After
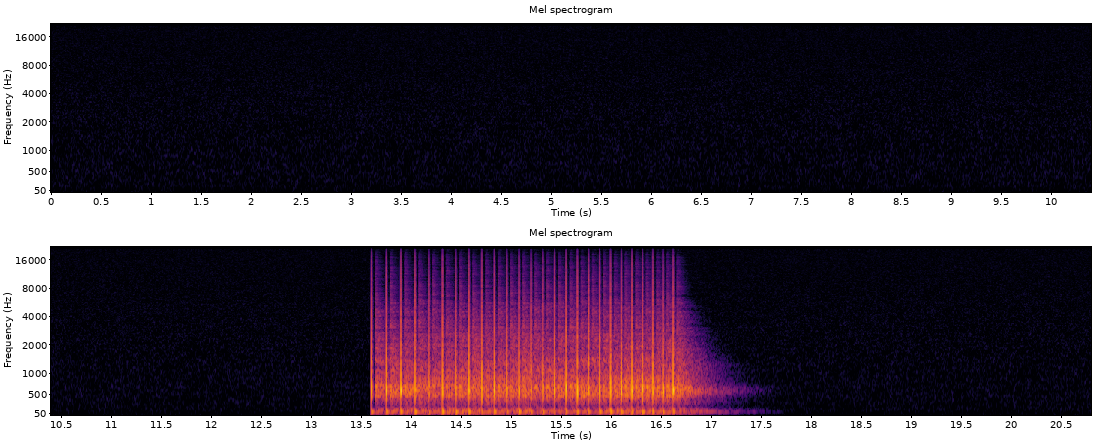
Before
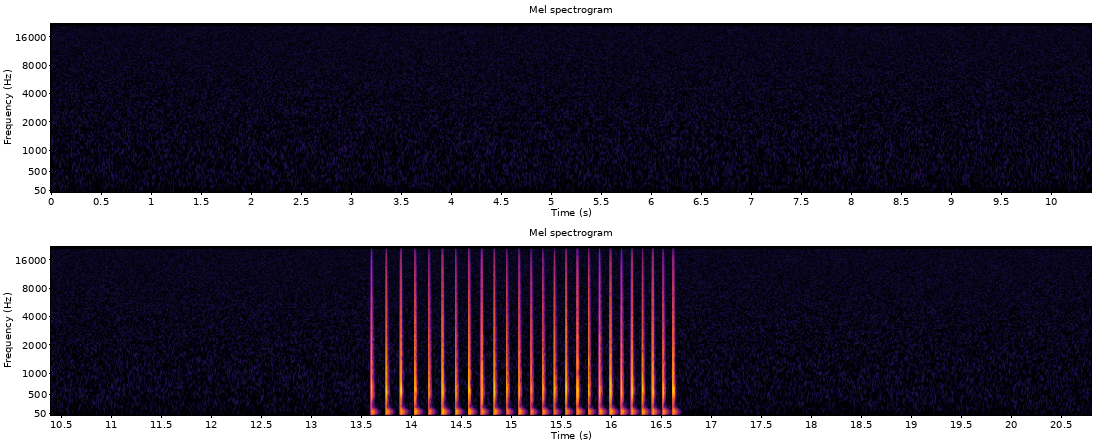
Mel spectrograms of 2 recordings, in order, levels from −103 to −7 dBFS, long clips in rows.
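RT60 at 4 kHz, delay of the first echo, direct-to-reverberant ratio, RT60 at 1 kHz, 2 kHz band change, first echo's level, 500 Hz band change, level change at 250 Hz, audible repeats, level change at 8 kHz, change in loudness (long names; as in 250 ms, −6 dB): 0.50 s, no echo audible, 7.5 dB, 0.85 s, −3.0 dB, no echo audible, −2.5 dB, −2.5 dB, no echo audible, −3.0 dB, −2.5 dB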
